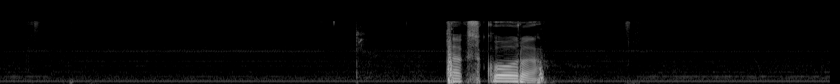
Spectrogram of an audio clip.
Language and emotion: Russian, sad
